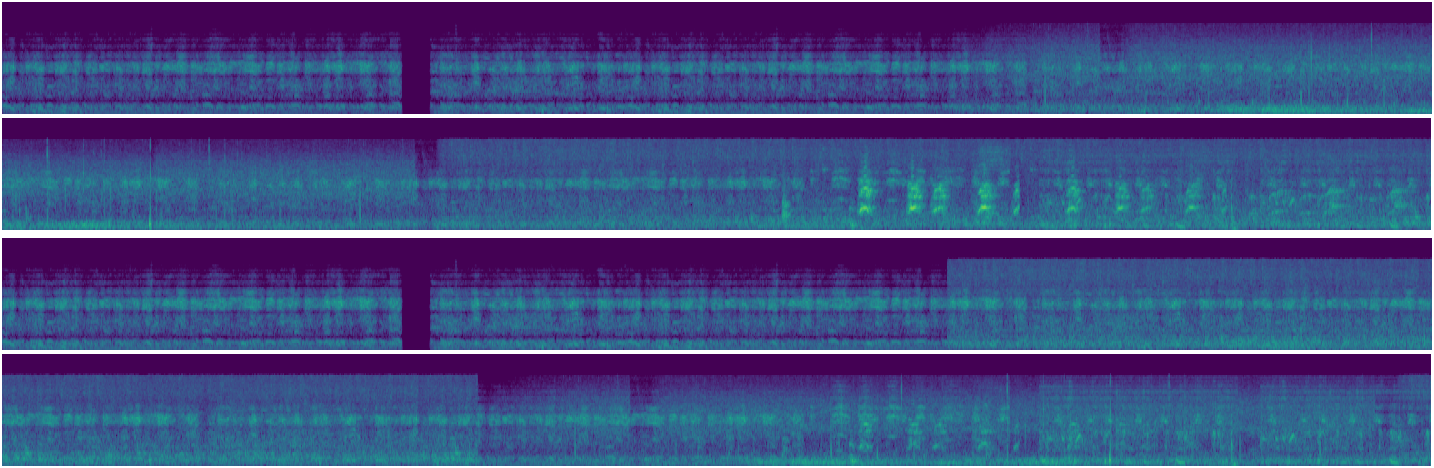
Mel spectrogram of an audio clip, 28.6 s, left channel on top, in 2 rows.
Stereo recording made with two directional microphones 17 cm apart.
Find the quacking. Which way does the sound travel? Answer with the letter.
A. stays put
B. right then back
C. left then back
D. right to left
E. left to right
A.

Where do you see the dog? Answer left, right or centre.
left.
